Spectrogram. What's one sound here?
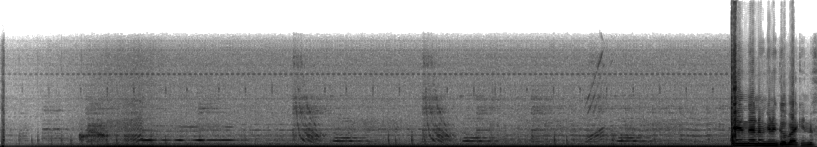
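A handheld video game plays electronic chimes and sound effects.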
